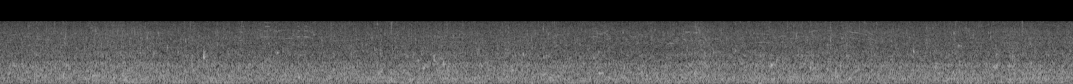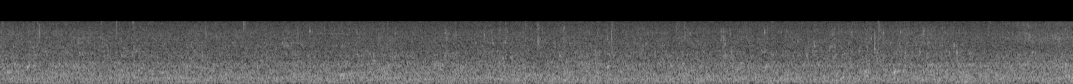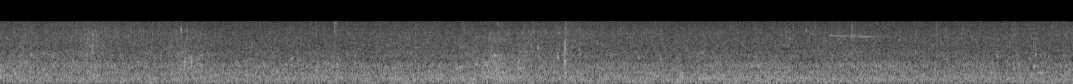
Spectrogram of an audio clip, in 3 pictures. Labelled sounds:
29.7	30.3	Pacific white-sided dolphin, 3.6 to 3.9 kHz
31.6	31.9	Pacific white-sided dolphin, 5.3 to 5.5 kHz

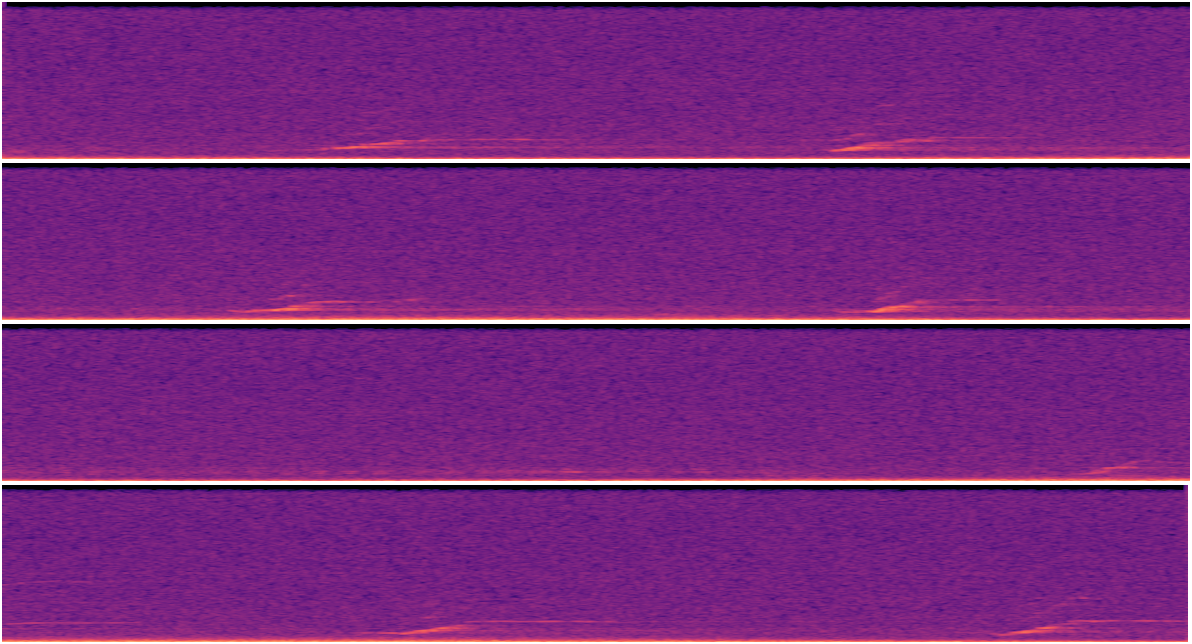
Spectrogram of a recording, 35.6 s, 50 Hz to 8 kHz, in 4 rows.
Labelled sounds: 2.7	3.4	humpback whale, 0.80 to 1.2 kHz
6.4	7.4	humpback whale, 0.80 to 1.2 kHz
10.9	11.6	humpback whale, 0.80 to 1.3 kHz
15.6	16.4	humpback whale, 0.80 to 1.2 kHz
26.1	26.5	humpback whale, 0.80 to 1.2 kHz
26.8	27.1	humpback whale, 0.96 to 1.1 kHz
30.0	30.9	humpback whale, 0.80 to 1.2 kHz
34.5	35.1	humpback whale, 0.80 to 1.2 kHz

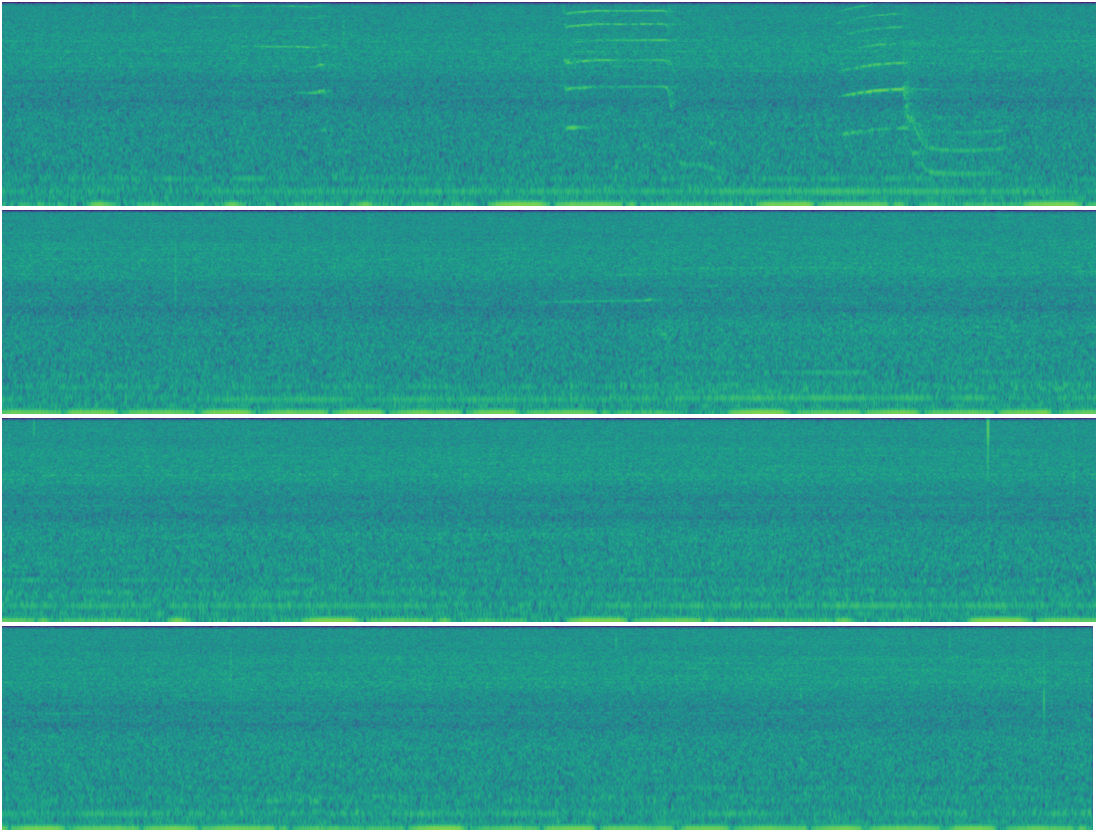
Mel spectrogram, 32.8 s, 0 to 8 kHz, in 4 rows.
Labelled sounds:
1.3	2.6	killer whale, southern resident, 1.9 to 8.0 kHz
4.2	5.5	killer whale, southern resident, J pod, call S01, 0.29 to 8.0 kHz
6.3	7.6	killer whale, southern resident, J pod, call S41, 0.29 to 8.0 kHz

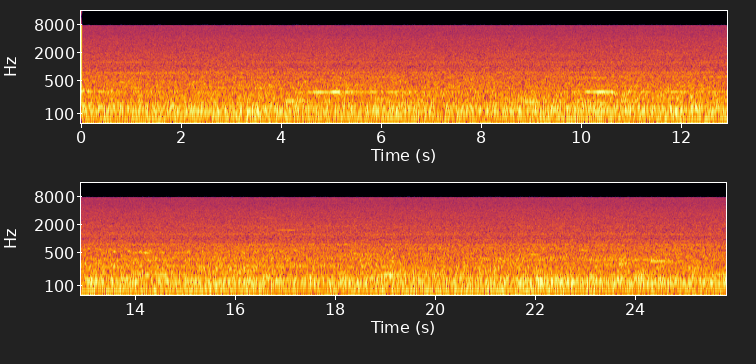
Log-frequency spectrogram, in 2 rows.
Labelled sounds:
16.8	17.2	humpback whale, 1.5 to 1.6 kHz

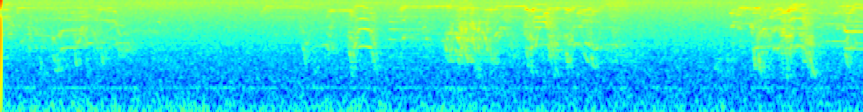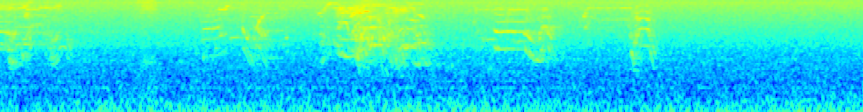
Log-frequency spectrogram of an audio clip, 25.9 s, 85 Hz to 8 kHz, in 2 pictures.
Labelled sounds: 0.2	2.1	killer whale, northern resident, G clan, 0.96 to 6.7 kHz
4.0	9.0	killer whale, northern resident, G clan, 0.80 to 6.6 kHz
11.1	13.8	killer whale, northern resident, G clan, 0.80 to 6.5 kHz
16.0	17.2	killer whale, northern resident, G clan, 1.5 to 4.8 kHz
17.7	21.4	killer whale, northern resident, G clan, 0.80 to 6.5 kHz
21.7	22.7	killer whale, northern resident, G clan, 3.4 to 5.7 kHz

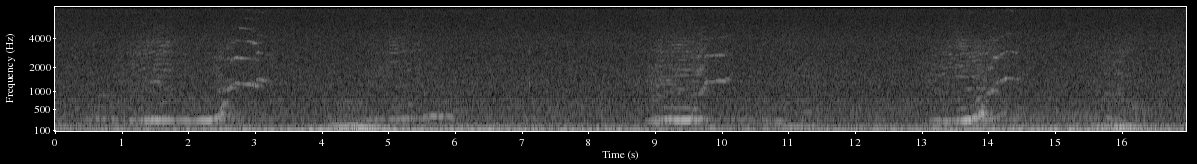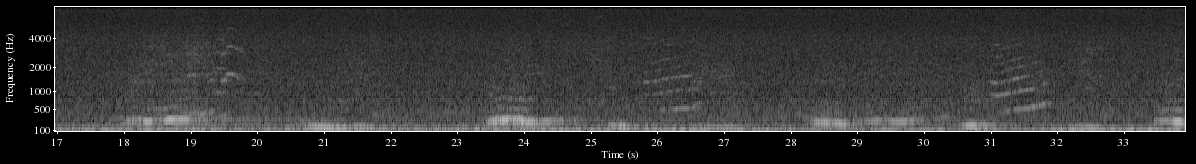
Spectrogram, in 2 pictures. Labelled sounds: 2.5	3.1	humpback whale, 0.96 to 5.2 kHz
5.0	5.3	humpback whale, 2.8 to 3.0 kHz
9.0	10.2	humpback whale, 1.2 to 2.8 kHz
13.3	14.5	humpback whale, 1.2 to 3.0 kHz
19.3	19.8	humpback whale, 1.2 to 3.4 kHz
25.8	26.6	humpback whale, 0.86 to 2.5 kHz
31.0	31.7	humpback whale, 0.80 to 3.6 kHz

